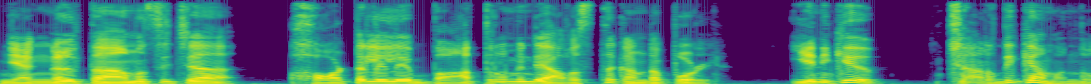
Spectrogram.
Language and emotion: Malayalam, disgusted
